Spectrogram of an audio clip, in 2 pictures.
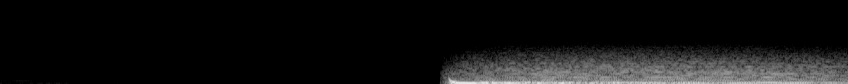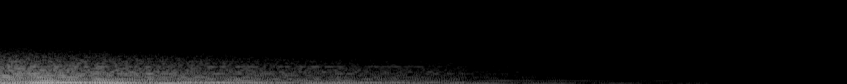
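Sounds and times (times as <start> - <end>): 
action trailer music: 4.5 - 12.8.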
